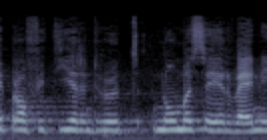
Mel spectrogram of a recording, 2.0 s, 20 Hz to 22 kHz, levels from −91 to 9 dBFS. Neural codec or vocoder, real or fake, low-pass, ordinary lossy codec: vocoder, 44.1 kHz, 128 mel bands every 512 samples, BigVGAN v2; fake; 14.4 kHz; none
